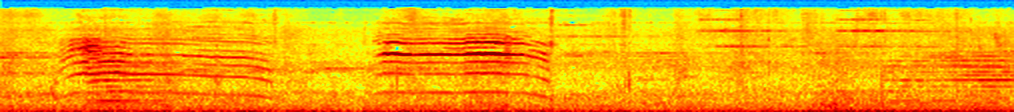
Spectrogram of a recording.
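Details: Domestic cat during playful fighting with kittens outdoors in a garden; two loud, rich, plaintive meows, each bending downward at the end, then quieter faint mews, with low background rumble.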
